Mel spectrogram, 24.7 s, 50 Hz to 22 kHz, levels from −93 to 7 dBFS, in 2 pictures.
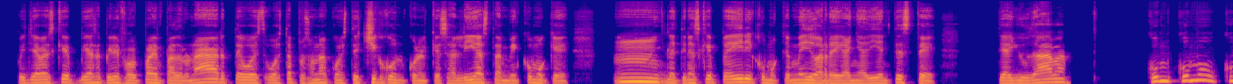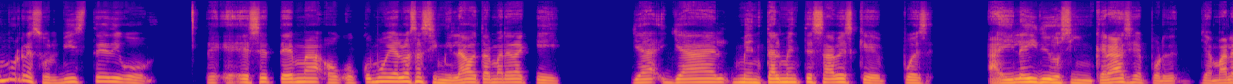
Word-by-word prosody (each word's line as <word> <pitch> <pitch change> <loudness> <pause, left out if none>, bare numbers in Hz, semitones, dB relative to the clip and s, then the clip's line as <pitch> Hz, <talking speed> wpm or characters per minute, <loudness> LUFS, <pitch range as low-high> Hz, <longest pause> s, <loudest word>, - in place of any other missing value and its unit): pues, 125 -2 -4
ya 135 0 0
ves 140 -3 -1
que 150 0 -2
ibas 135 0 -1
a - - -3
pedir 130 +1 0
el - - -3
favor 120 -3 -3
para 140 +2 +1
empadronarte 130 +6 0
o 130 0 +2
es 125 - -3
o 130 -1 -3
esta 120 - -5
persona 130 +3 -3
con 130 - -4
este 130 +4 -3
chico 135 +1 +1
con 135 -5 -2
con 120 +2 -4
el 110 - -5
que 120 - -4
salías 125 +5 +1
también 120 -3 -3
como 135 -3 -3
que 110 -3 -4 0.4
mm, 180 -2 +5
le 135 -2 -1
tienes 125 +2 -1
que 150 0 -1
pedir, 145 +4 +2
y - - +4
como 130 -4 -4
que 120 - -4
medio 130 0 +2
a - - 0
regañadientes 120 +3 0
te 105 -6 -2 0.6
te 125 - +1
ayudaba. 130 +7 +1 0.8
¿Cómo 200 +2 +2
cómo 225 0 0
cómo 230 +7 -1
resolviste, 170 - -2
digo, 145 - -1 0.5
e 135 - -7
e 155 - -3
ese 175 +5 +2
tema, 165 +2 +1
o 140 - -3
o 135 -1 -7
cómo 175 +5 +1
ya 185 - +4
lo 190 - +5
has 190 - +2
asimilado 140 -4 +2
de 160 - 0
tal 145 +1 -2
manera 155 +1 -1
que 120 -5 -5 0.7
ya 145 +2 -2
ya 155 +3 0
el 160 -1 -1
mentalmente 160 +2 +2
sabes 155 +3 +3
que, 120 -6 -2 0.2
pues, 125 -6 -2 0.5
ahí 135 +1 +1
la 160 +2 +4
idiosincrasia, 140 -1 +3
por 110 -1 -6
de 110 +1 -6 0.2
llamarle 120 +3 -2
140 Hz, 180 wpm, -23 LUFS, 125-160 Hz, 0.8 s, mm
